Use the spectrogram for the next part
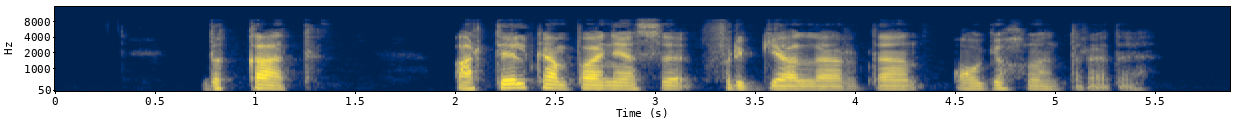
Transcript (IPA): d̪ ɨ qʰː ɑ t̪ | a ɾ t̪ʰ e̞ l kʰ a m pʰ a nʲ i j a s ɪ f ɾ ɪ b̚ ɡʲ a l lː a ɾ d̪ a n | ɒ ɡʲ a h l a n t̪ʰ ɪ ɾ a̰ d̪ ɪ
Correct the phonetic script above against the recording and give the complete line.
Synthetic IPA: d̪ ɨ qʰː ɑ t̪ | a ɾ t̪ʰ e̞ l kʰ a m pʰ a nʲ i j a s ɪ f ɾ ɪ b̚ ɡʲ a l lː a ɾ d̪ a n | ɒ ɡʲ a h l a n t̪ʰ ɪ ɾ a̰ d̪ ɪ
